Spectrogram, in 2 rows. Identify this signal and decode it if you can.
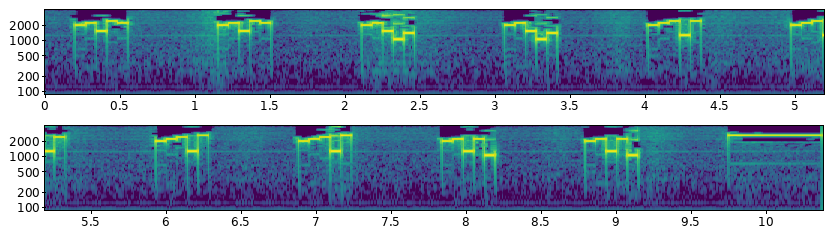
Five-tone selective call (ZVEI), heard as quick runs of five tones, tones of about 80 ms. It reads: 89509 89509 89514 89514 89030 89030 89033 89033 89391 89391
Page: /455/SDR/ZVEI/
